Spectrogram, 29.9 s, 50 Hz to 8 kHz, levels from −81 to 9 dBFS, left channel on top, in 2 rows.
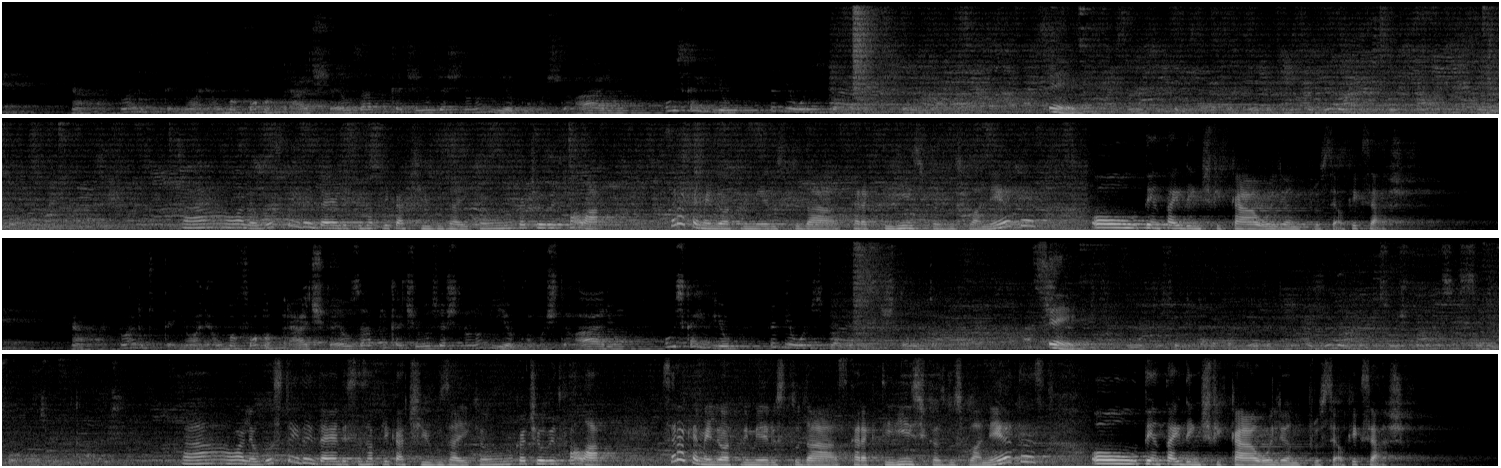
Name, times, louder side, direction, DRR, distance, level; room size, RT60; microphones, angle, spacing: voice 1, 0.7-6.3 6.6-7.4 7.7-9.8 10.2-16.2, right 1 dB, 85° right, 6 dB, 3.1 m, -45 dB
sound 1, 8.3-25.9, left 2 dB, 45° left, 2.8 m, -47 dB
voice 2, 16.8-29.0, right 4 dB, 50° right, 10 dB, 0.7 m, -31 dB
sound 2, 20.5-25.9, equal, 10° right, 6.3 m, -52 dB
28.0 x 21.5 x 8.3 m, 2.5 s
head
